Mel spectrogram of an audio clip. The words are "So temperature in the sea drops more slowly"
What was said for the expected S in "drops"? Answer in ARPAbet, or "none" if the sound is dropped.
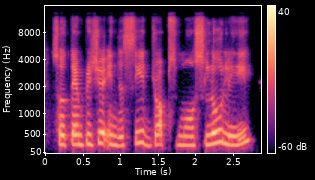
S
